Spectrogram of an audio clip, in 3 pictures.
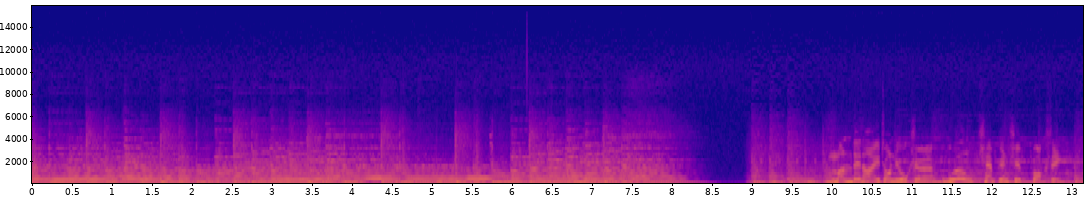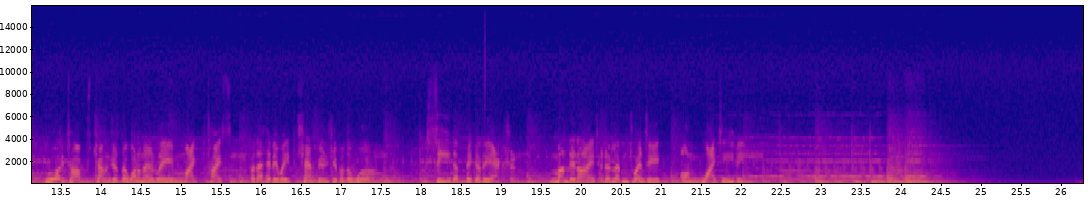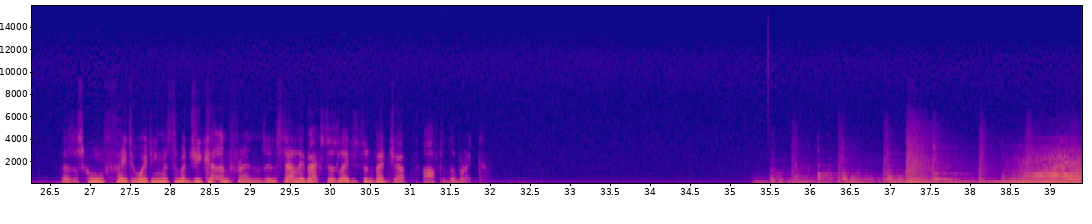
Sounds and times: Music: 0.0s - 25.3s, 35.2s - 39.4s
Television: 0.0s - 39.4s
Speech: 9.9s - 22.4s, 26.6s - 32.1s.

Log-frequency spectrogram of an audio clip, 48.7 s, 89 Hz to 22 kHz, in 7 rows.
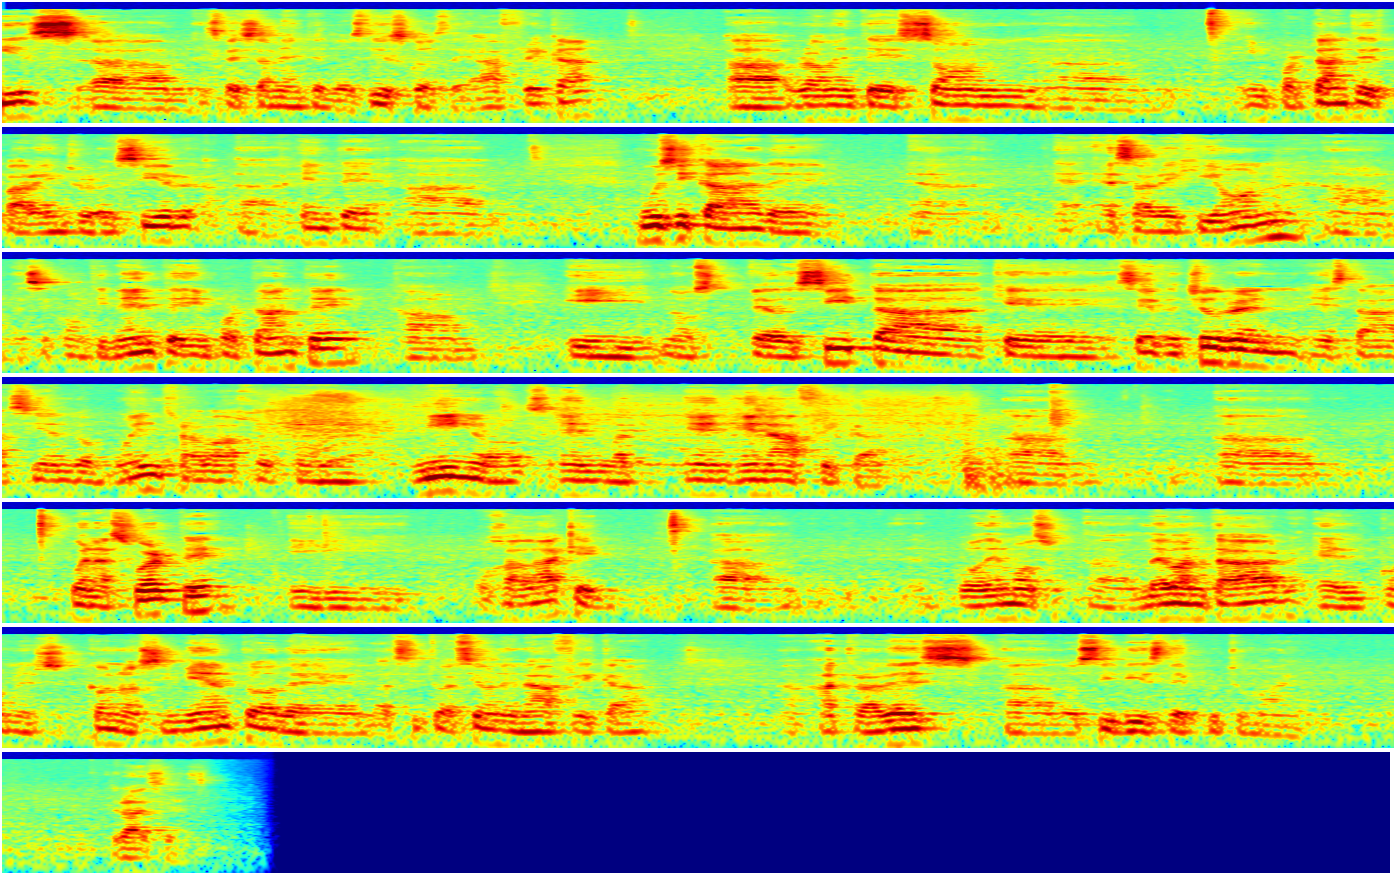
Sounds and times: Speech: 0.0s - 26.4s, 27.0s - 38.1s, 38.7s - 41.4s, 42.3s - 42.9s.

